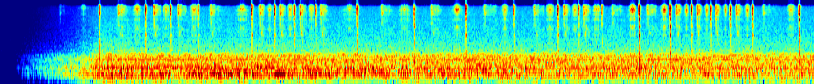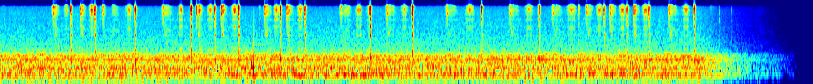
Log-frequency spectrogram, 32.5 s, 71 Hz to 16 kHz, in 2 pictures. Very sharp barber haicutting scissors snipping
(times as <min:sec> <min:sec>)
0:02.0 0:04.0, 0:04.8 0:07.2, 0:19.6 0:22.4, 0:26.5 0:30.2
